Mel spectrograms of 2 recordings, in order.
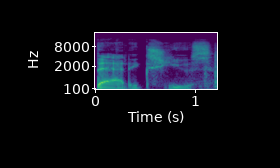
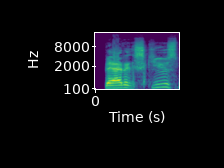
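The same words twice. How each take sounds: First: Mock reply. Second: Mocking echo. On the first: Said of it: "And he says". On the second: Real, not acted.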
